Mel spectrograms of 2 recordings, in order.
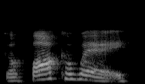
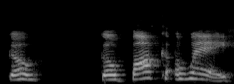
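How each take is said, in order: First: Slow, deliberate "Go Bach away"; slow punchline. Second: Drawn-out slow "Go Bach away"; slow punchline. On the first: Repeating Mickey's pun for viewers, slow. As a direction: lean on "Bach" and drag it out. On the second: Quoting Mickey's pun to the viewers, slow and drawn out. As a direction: stretch the pun slowly, "Bach" landing. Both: Retold or imitated. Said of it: "He goes".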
